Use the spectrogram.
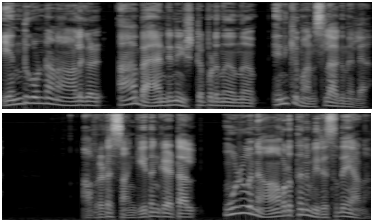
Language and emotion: Malayalam, disgusted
